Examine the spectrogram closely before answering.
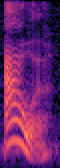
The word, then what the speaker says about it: hour: umbrella and elephant an hour the last example there an hour the word our doesn't actually start with a valve but it has a vowel sound because we don't pronounce the H an hour we use a in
